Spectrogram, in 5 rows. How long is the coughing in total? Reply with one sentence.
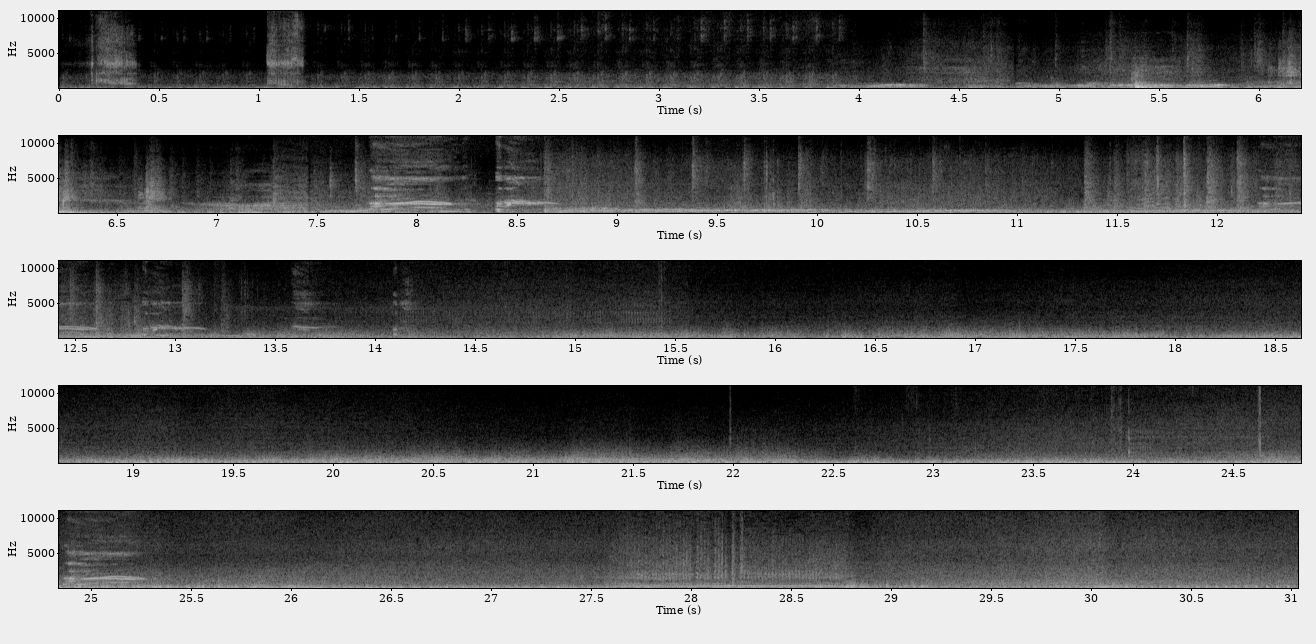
The coughing can be heard for 4 seconds in total.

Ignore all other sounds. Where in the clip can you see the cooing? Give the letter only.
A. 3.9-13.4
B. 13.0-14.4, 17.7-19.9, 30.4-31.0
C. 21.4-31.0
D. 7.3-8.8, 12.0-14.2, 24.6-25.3
A.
